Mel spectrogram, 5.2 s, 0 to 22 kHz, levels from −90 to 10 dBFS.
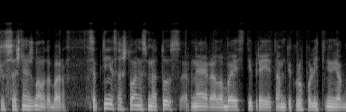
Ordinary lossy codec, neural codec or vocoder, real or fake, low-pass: Opus, 32 kbps; none; real; 7.2 kHz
